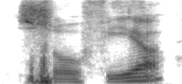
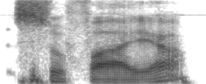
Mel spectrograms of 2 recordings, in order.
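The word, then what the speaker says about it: Sophia: sofa s o p h i a not pronounced sopia it is pronounced sopa and uh they worshiped so sofa Socrates also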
